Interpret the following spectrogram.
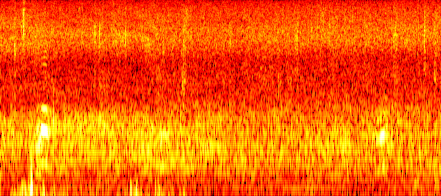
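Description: Faint, brief calls of sandhill cranes, one about half a second in and another near the end, over a steady background hiss.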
